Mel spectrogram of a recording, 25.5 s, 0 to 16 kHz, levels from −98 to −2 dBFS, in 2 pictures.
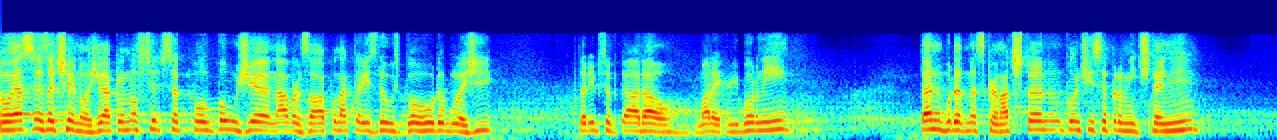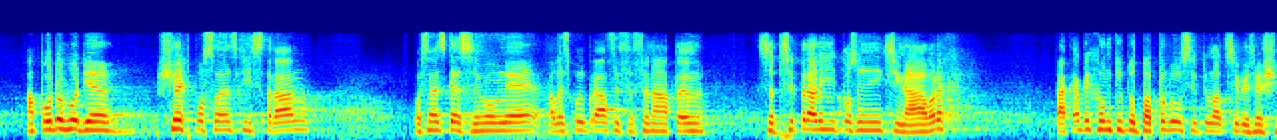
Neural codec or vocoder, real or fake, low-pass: codec, 16 kHz, 1 kbps, X-Codec, HuBERT features, trained on balanced general audio; fake; 7.2 kHz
